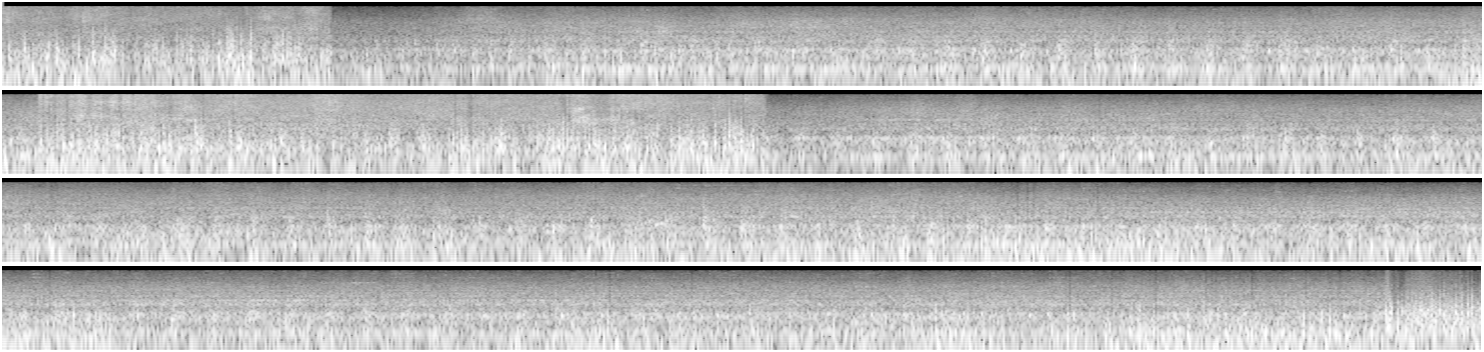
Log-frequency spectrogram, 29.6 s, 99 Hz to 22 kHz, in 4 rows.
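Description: Passenger train running at speed, its carriage wheels rumbling and clicking over the rail joints, heard from an open carriage window. Gusts of wind buffet the microphone near the start and again from about 8 to 11 seconds in.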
